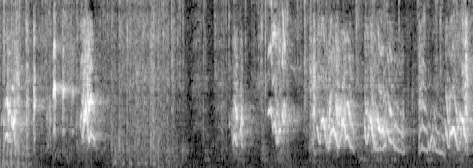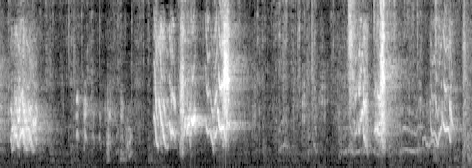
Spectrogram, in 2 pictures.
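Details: Parakeet heard in bursts of raspy chirps and squeaky warbles separated by short quiet gaps, fairly soft overall.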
